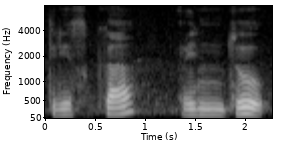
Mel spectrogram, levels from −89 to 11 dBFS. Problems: constant background noise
